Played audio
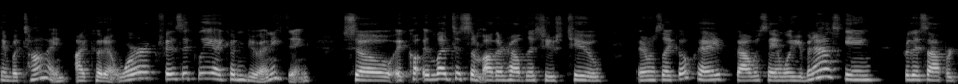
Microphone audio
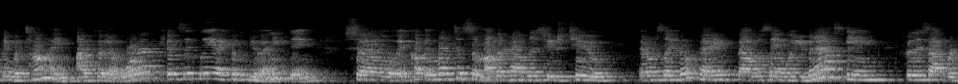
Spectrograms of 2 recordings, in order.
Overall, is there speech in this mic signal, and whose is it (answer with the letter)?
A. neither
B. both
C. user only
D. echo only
D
